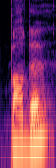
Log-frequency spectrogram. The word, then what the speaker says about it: padden: Padden, dat is eigenlijk gewoon padden. Die d dubbel D spreek je uit als een soort Engelse de. Padden. Maar als je het dan een Deen hoort zeggen, dan is het toch meer padden.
